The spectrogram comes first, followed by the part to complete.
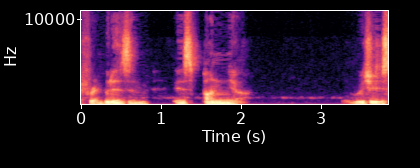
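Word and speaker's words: paññā: In Buddhism, the Pali word for it in Buddhism is panya, which is spelled P-A-N-N-A when you translate it into English text or the Roman text. Panya.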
